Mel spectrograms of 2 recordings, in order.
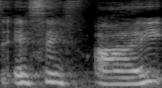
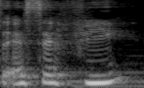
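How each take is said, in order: First: The last letter is said like 'eye'. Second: The last letter is said like 'ee'. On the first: "it's S F I if you spell it" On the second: "I is pronounced as E, so it becomes S F E"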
